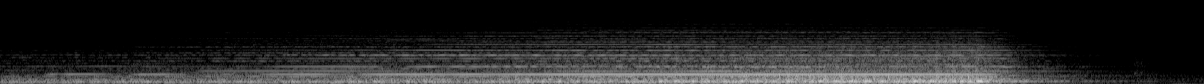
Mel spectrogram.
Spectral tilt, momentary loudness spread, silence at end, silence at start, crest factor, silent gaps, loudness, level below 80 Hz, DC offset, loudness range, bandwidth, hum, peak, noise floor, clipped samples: -9.5 dB/octave; 16 LU; 1.15 s; 0 s; 18 dB; none; -25 LUFS; -40 dBFS; under 0.1%; 12 LU; 6.8 kHz; none; -8 dBFS; -61 dBFS; under 0.1%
